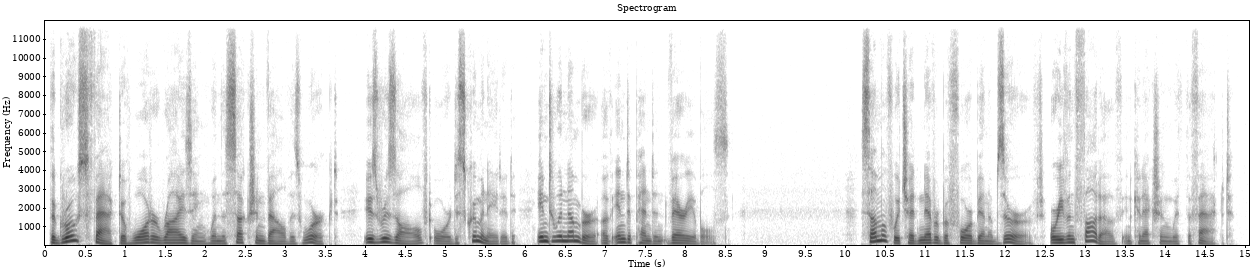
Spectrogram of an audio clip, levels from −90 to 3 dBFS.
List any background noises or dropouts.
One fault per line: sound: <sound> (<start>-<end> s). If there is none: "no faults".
no faults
